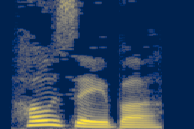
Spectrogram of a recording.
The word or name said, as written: joseba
